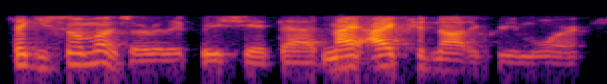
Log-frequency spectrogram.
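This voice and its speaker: A man's voice: medium pitch, animated, fast. A young man giving earnest personal answers as an interview guest, often repeating and restarting his phrases. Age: teenager or young adult. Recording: narrow tinny phone line.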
